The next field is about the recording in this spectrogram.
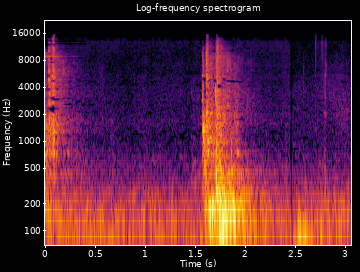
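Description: A back door opening and closing as someone leaves for the night: a few wooden knocks and clunks, with one louder thump in the middle and softer knocks before and after, no talk.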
